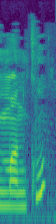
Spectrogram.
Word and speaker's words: Mankou: rempli d'humour petites règles vous prononcez mankou monde se prononce comme home en anglais coup se prononcent coup c'est simple comme un coup voilà donc la bd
